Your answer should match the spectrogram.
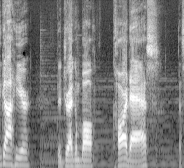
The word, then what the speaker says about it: Carddass: Japanese product we got here the Dragon Ball Kardash that's how you pronounce it guys not cardass cardass cardos premium set volume six so it's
